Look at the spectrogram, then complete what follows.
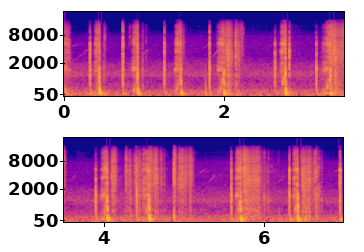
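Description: A knife scraped down a ferrocerium rod (fire steel) over and over, two to three sharp rasping strikes a second, some strokes drawn out longer. Each strike throws sparks onto featherstick wood curls, which are taking sparks but not yet catching light.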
